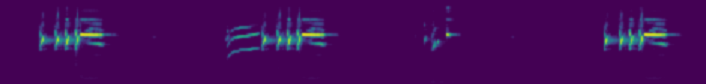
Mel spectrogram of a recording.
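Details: Four bursts of Tunisian goldfinch song: lively twittered phrases of liquid, slightly buzzy notes, one opening with two rising slurred whistles, spaced a few seconds apart.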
